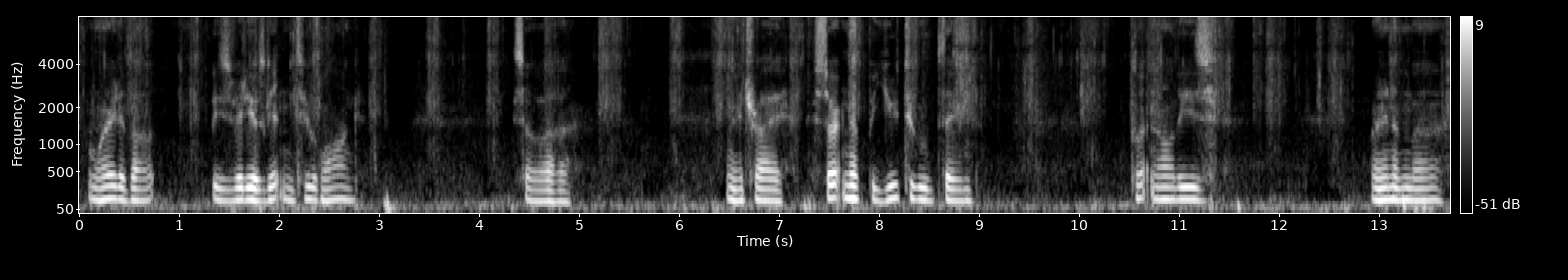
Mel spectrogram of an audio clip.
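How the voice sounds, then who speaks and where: Slow-talking tired young Minnesotan man. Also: on the high side, mellow, a little hiss or hum. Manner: rambling, swears a lot, filler-heavy, self-deprecating. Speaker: vlogger. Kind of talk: casual rambling vlog. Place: outdoors in a cold park.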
